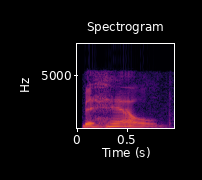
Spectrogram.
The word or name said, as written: beheld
